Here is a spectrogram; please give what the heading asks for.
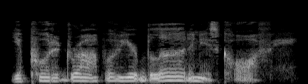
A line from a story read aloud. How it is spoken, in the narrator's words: whispers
